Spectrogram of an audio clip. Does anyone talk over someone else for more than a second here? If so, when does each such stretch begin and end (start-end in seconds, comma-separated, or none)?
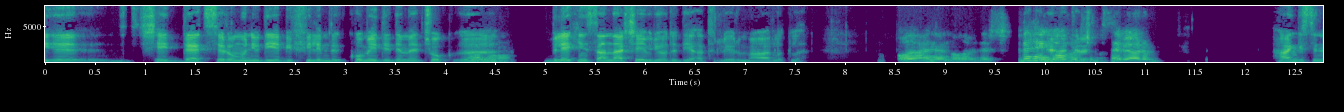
none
